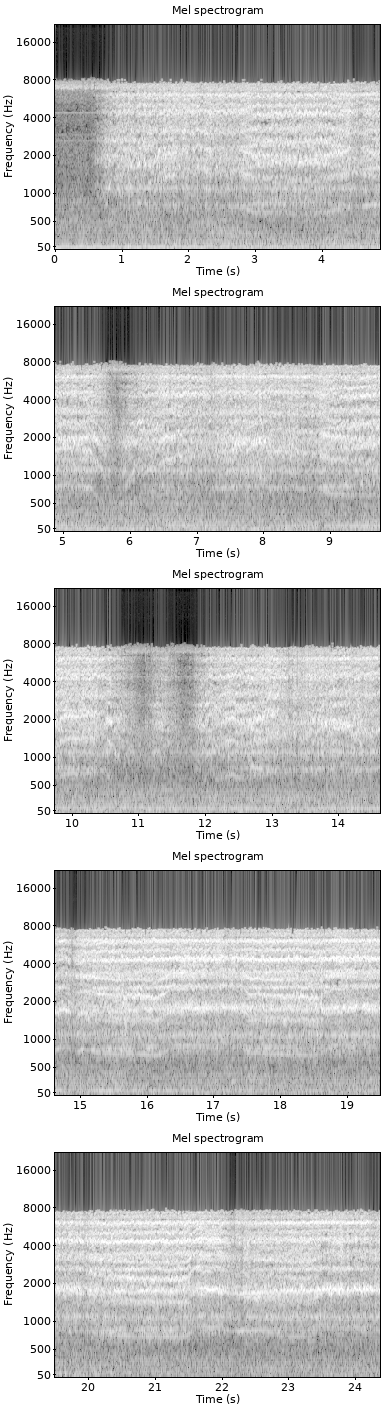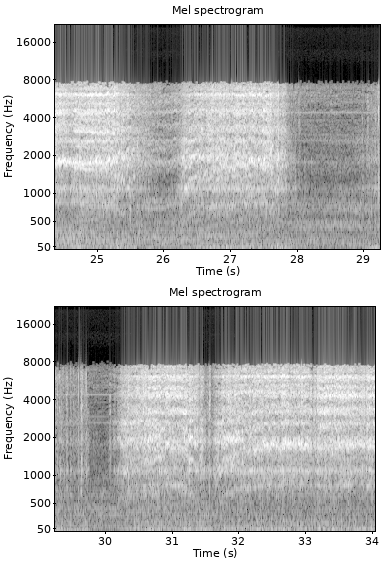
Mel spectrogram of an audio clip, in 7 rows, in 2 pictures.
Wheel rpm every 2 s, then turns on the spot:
80, 190, 170, 170, 200, 110, 170, 210, 220, 220, 220, 220, 180, 120, 20, 110, 210.
28-30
